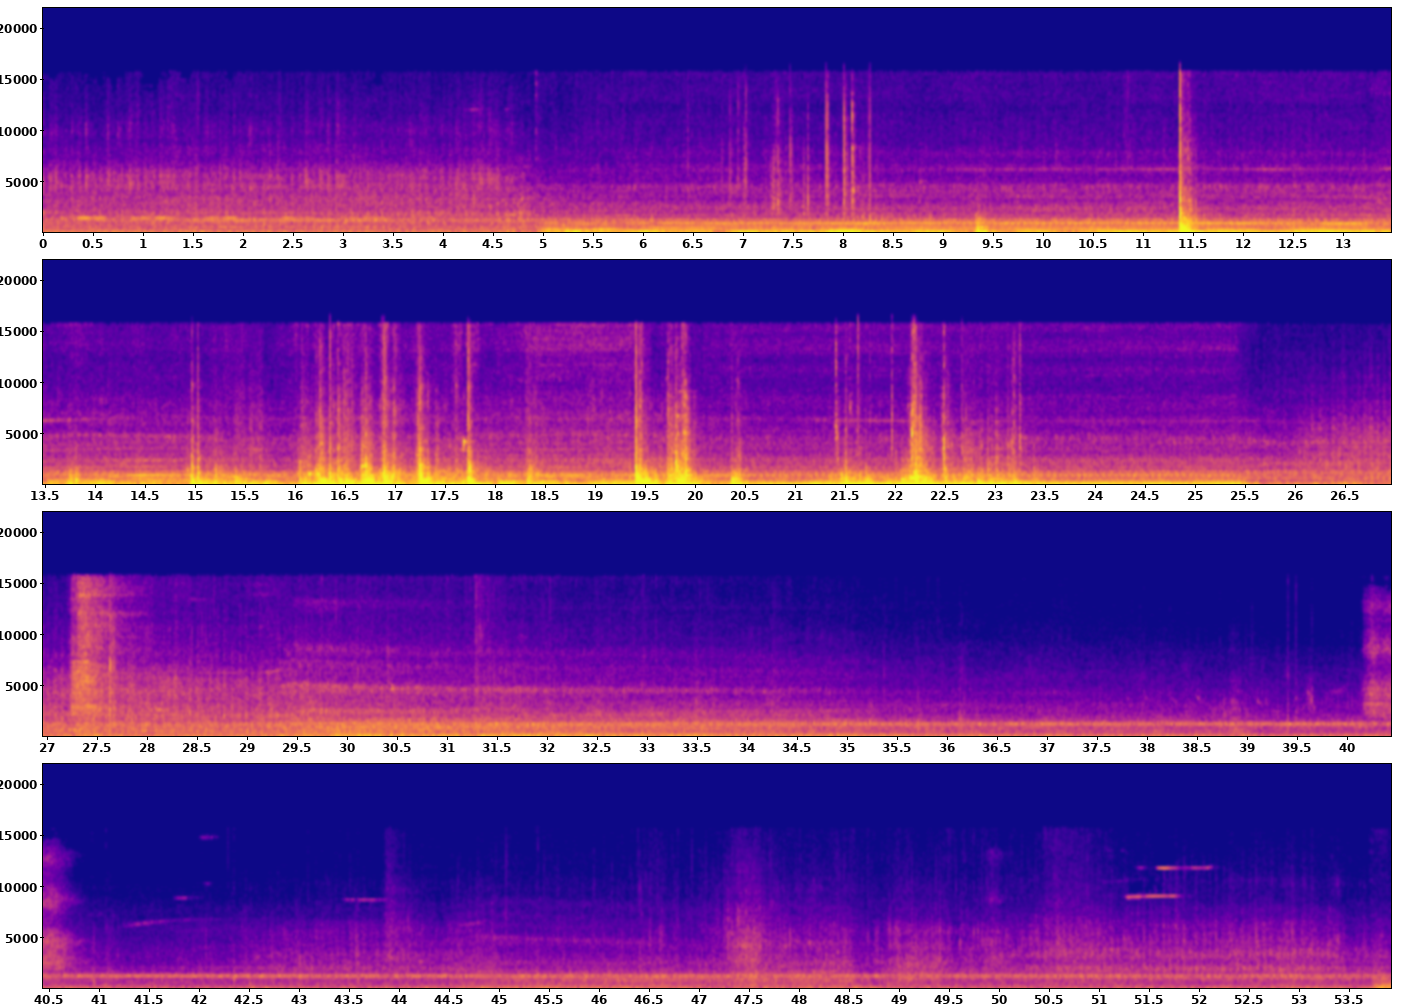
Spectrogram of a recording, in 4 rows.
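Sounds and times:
garbage truck engine and hydraulics: 0.0 - 53.9
cart knocking down: 14.8 - 18.5, 19.3 - 23.6
air brakes hissing: 27.2 - 27.9, 40.1 - 41.0.

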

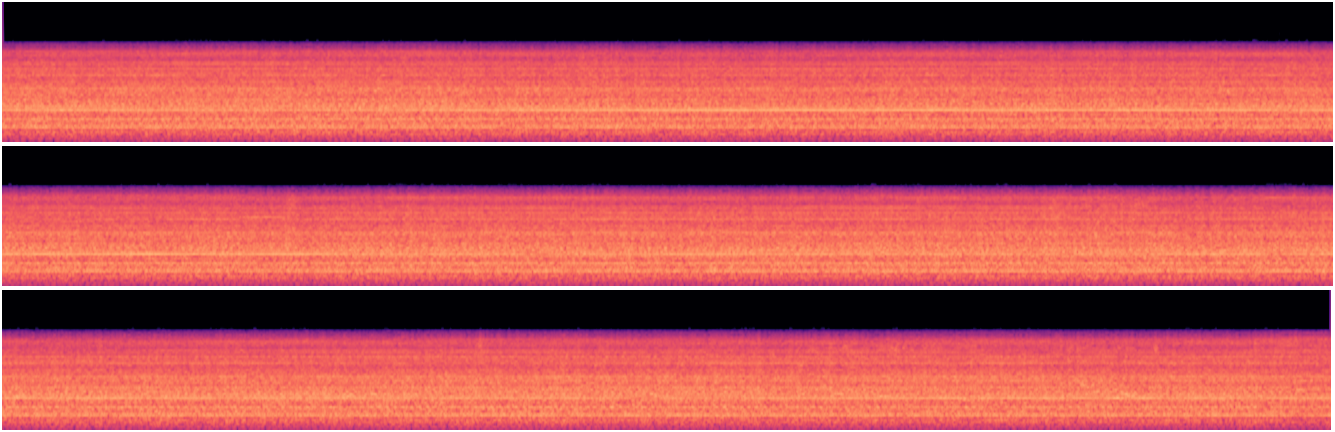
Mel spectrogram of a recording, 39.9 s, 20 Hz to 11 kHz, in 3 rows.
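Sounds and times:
fire engine drone and whine: 0.0 - 39.9.

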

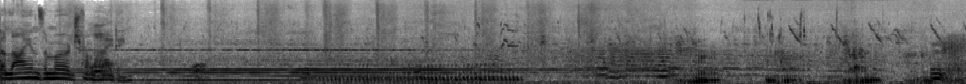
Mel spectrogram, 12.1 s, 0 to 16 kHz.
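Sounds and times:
small birds chirping: 0.0 - 12.0
lion growling: 8.5 - 12.0.

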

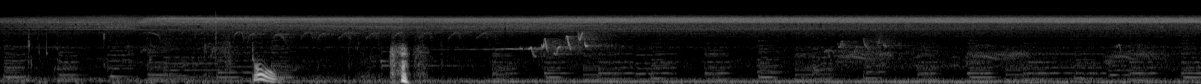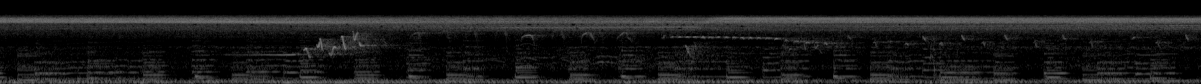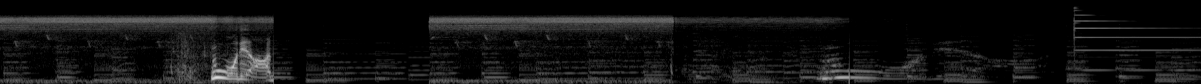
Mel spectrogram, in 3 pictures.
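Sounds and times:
high insect drone: 0.0 - 26.8, 28.3 - 33.2
light background music: 0.0 - 36.0
bird chirps: 0.2 - 6.5, 8.0 - 12.6, 14.1 - 26.8, 28.3 - 30.8.

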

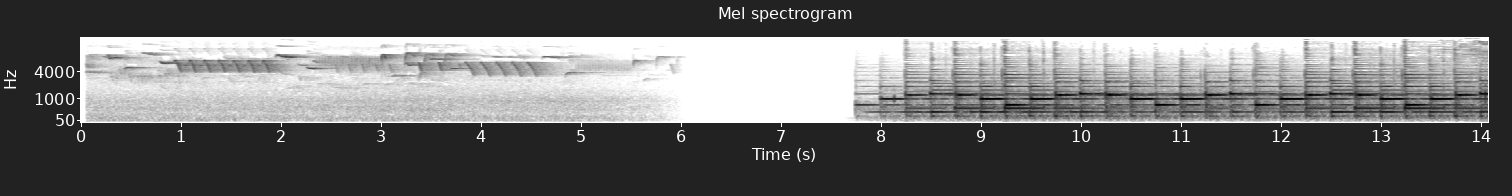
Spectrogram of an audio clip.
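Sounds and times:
faint outdoor hiss: 0.1 - 5.9
birds singing and chirping: 0.1 - 6.1.

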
